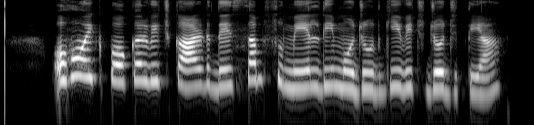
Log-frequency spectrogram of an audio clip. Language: Punjabi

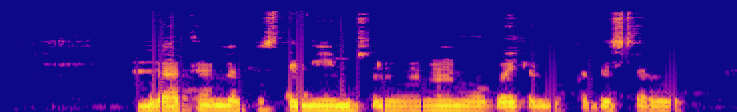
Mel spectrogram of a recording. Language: Pashto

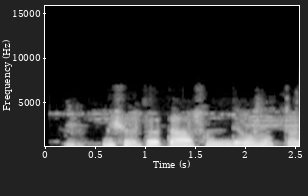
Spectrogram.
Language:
Bangla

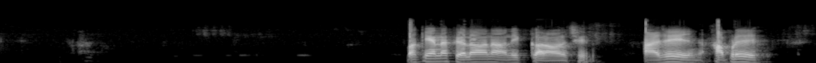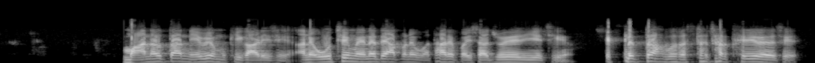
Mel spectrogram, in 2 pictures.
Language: Gujarati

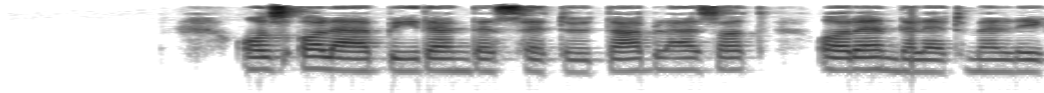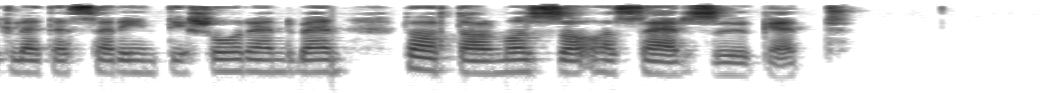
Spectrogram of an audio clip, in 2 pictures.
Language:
Hungarian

